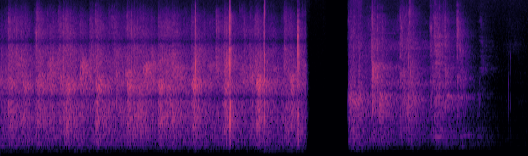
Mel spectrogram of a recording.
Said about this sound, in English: So let's give a round of applause, please, for Sekou.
